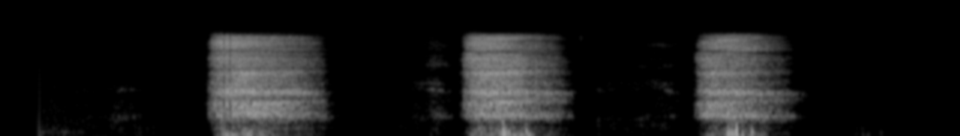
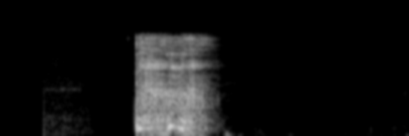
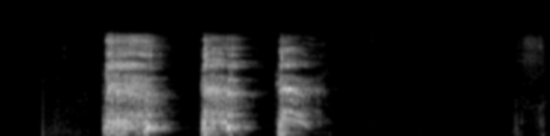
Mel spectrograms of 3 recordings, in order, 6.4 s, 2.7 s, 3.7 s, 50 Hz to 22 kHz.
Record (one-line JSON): {"exhalation_length": "6.4 s", "exhalation_amplitude": 18739, "exhalation_signal_mean_std_ratio": 0.42, "cough_length": "2.7 s", "cough_amplitude": 32100, "cough_signal_mean_std_ratio": 0.33, "three_cough_length": "3.7 s", "three_cough_amplitude": 31322, "three_cough_signal_mean_std_ratio": 0.37, "survey_phase": "beta (2021-08-13 to 2022-03-07)", "age": "18-44", "gender": "Male", "wearing_mask": "No", "symptom_runny_or_blocked_nose": true, "symptom_fatigue": true, "symptom_fever_high_temperature": true, "symptom_headache": true, "symptom_onset": "3 days", "smoker_status": "Ex-smoker", "respiratory_condition_asthma": false, "respiratory_condition_other": false, "recruitment_source": "Test and Trace", "submission_delay": "1 day", "covid_test_result": "Positive", "covid_test_method": "RT-qPCR", "covid_ct_value": 16.1, "covid_ct_gene": "ORF1ab gene", "covid_ct_mean": 16.2, "covid_viral_load": "4700000 copies/ml", "covid_viral_load_category": "High viral load (>1M copies/ml)"}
